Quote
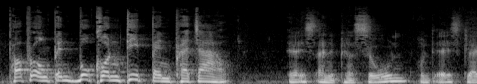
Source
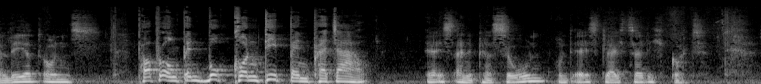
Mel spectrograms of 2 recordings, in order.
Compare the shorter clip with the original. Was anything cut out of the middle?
yes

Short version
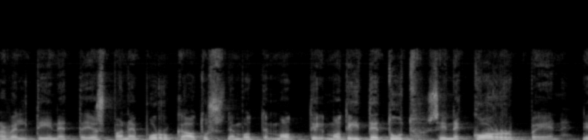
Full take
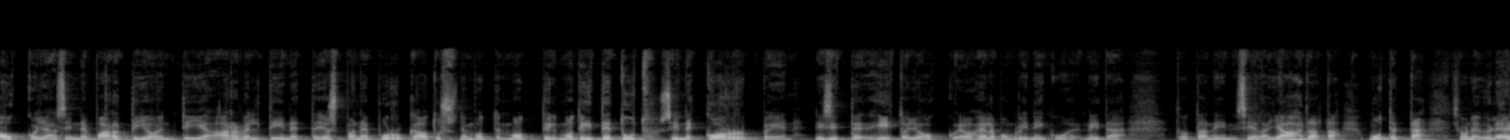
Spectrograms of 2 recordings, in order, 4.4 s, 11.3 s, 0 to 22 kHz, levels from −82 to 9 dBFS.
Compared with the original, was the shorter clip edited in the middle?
no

